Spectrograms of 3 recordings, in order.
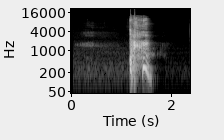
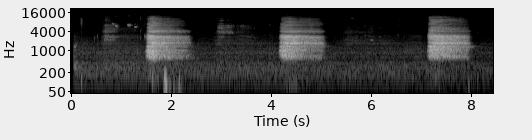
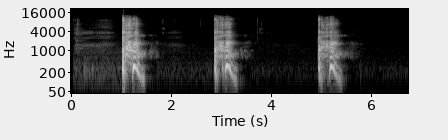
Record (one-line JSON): {"cough_length": "2.4 s", "cough_amplitude": 32768, "cough_signal_mean_std_ratio": 0.31, "exhalation_length": "8.4 s", "exhalation_amplitude": 17307, "exhalation_signal_mean_std_ratio": 0.43, "three_cough_length": "6.7 s", "three_cough_amplitude": 30807, "three_cough_signal_mean_std_ratio": 0.31, "survey_phase": "beta (2021-08-13 to 2022-03-07)", "age": "45-64", "gender": "Female", "wearing_mask": "No", "symptom_none": true, "symptom_onset": "7 days", "smoker_status": "Current smoker (11 or more cigarettes per day)", "respiratory_condition_asthma": false, "respiratory_condition_other": false, "recruitment_source": "REACT", "submission_delay": "2 days", "covid_test_result": "Negative", "covid_test_method": "RT-qPCR", "influenza_a_test_result": "Negative", "influenza_b_test_result": "Negative"}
